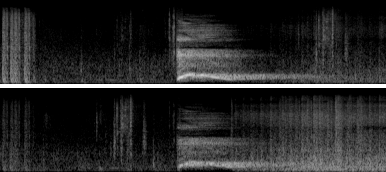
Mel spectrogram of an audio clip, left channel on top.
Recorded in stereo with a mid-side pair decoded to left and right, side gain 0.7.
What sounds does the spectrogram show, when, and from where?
1.8 s breathing: 60° left, 1.2 m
